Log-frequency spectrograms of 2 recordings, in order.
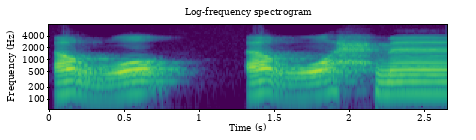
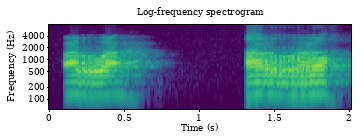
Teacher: dibaca tidak dengan menebalkan huruf ro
